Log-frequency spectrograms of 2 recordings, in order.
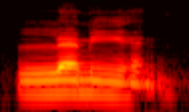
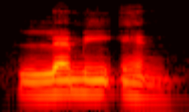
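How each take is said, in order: No difference in how they are said.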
